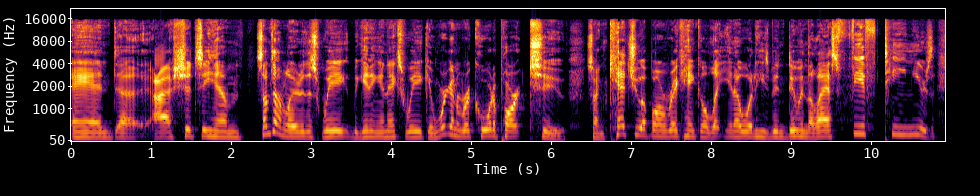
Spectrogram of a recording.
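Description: Barely pausing, a man with a high voice talks at a moderate pace, his pitch varying in an ordinary way. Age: 40s. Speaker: podcast host, freelance musician and studio engineer. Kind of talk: casual podcast talk.

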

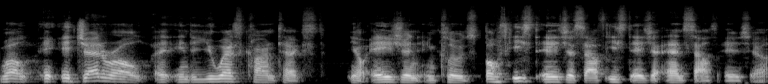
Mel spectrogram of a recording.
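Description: In an ordinary speaking voice, a man at medium pitch talks at a fairly slow pace with ordinary pitch variation and hardly any pauses. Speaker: sociologist professor. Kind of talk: academic interview, argumentative.

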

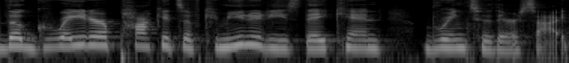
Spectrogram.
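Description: This woman has a normal speaking voice at a medium pitch, talking at a moderate pace with lively intonation in a very clean recording with a silent background. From US, Miami. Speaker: political organization director. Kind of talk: interview.

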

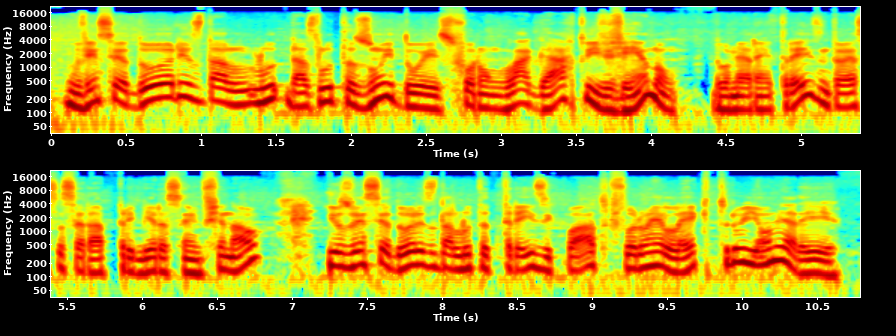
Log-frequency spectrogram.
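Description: A man with a Brazilian accent speaks at a fairly high pitch. His intonation is lively while his loudness stays very even. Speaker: podcast host. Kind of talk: casual chat.

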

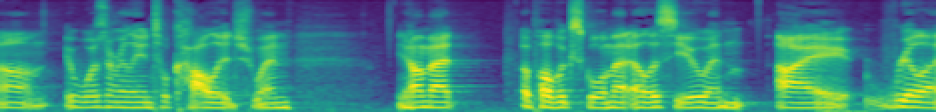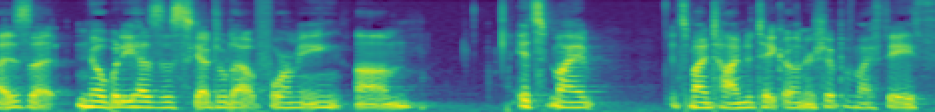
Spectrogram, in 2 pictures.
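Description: In a very clean recording with a silent background, a woman with vocal fry speaks at a moderate pace, her pitch very deep and low, with ordinary pitch variation. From New Orleans, Louisiana. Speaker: campus missionary. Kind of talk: testimony.

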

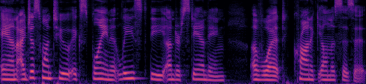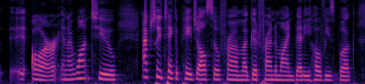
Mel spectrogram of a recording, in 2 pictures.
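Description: Very clean recording with a silent background of a woman's plain, everyday voice, fairly low in pitch, at a moderate pace. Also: ordinary pitch variation. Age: 50s. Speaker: medical coding educator and podcast host. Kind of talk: educational podcast monologue.

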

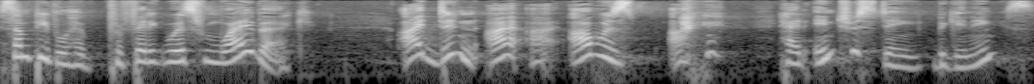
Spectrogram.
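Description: A woman with a fairly high pitch talks fairly slowly, her pitch swinging very widely. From Italy. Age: 50s. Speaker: guest preacher. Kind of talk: sermon.

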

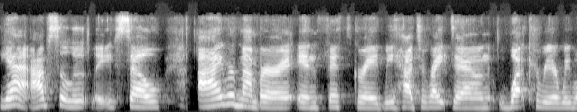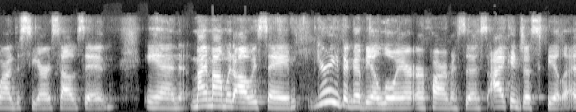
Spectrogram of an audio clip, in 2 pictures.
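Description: Over a quiet background, a woman speaks in an Upper Midwestern accent. Her pace is fairly quick and her pitch varies in an ordinary way. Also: medium pitch for a woman. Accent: Upper Midwestern American. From Wisconsin, US Midwest. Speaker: pharmacy student. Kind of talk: interview. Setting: remote recording from home.

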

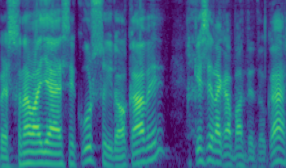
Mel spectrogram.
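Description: Lively intonation from a man at a medium pitch and a fairly quick pace. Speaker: music radio host. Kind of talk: casual chat. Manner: fast, talkative.

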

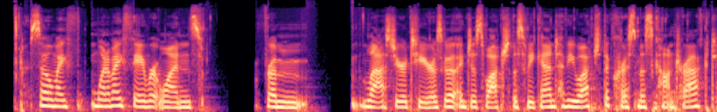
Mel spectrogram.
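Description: A woman talks in an ordinary speaking voice at a fairly quick pace and medium pitch. Her intonation is fairly even and her loudness very even. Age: 30s. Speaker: podcast host. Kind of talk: casual chat.

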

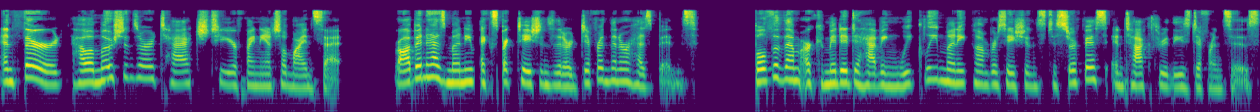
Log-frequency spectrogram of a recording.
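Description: Against a quiet background, a woman speaks at a fairly quick pace in an ordinary speaking voice, with ordinary pitch variation. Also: medium pitch for a woman, dry, close sound with no echo. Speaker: podcast host. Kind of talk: casual interview.

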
